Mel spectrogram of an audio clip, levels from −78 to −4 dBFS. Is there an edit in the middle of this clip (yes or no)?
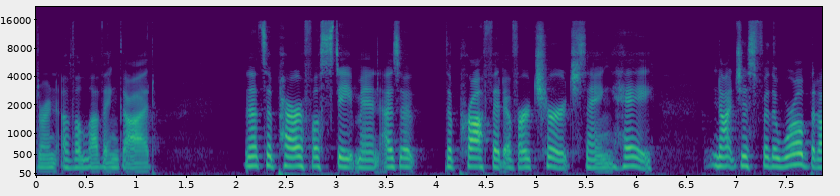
no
